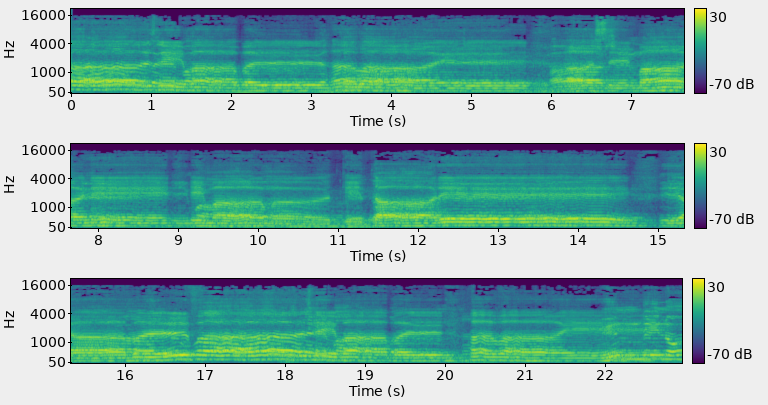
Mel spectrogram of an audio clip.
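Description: A man chanting a devotional manqabat solo, holding long wavering, ornamented notes, with a brief break about fifteen seconds in.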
